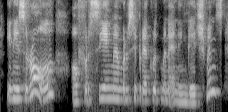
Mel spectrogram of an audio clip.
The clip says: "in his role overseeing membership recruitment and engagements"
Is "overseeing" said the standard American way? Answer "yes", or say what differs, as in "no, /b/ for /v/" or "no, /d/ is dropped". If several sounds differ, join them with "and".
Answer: no, /f/ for /v/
